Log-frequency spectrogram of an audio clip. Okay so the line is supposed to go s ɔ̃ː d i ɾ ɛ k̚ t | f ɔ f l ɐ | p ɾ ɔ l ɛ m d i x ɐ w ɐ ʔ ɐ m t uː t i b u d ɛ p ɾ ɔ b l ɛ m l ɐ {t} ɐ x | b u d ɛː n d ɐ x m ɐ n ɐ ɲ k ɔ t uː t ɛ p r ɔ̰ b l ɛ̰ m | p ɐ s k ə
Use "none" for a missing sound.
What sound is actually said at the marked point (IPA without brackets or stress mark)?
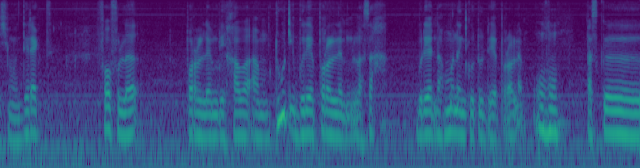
s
